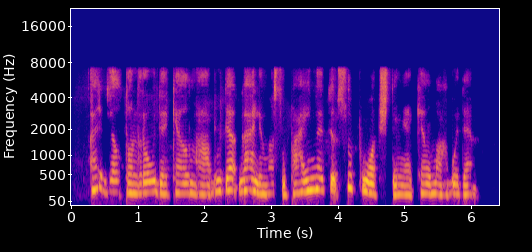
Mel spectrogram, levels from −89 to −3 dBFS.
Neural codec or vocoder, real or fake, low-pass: codec, 16 kHz, 2 kbps, X-Codec, HuBERT features, trained on balanced general audio; fake; 7.2 kHz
